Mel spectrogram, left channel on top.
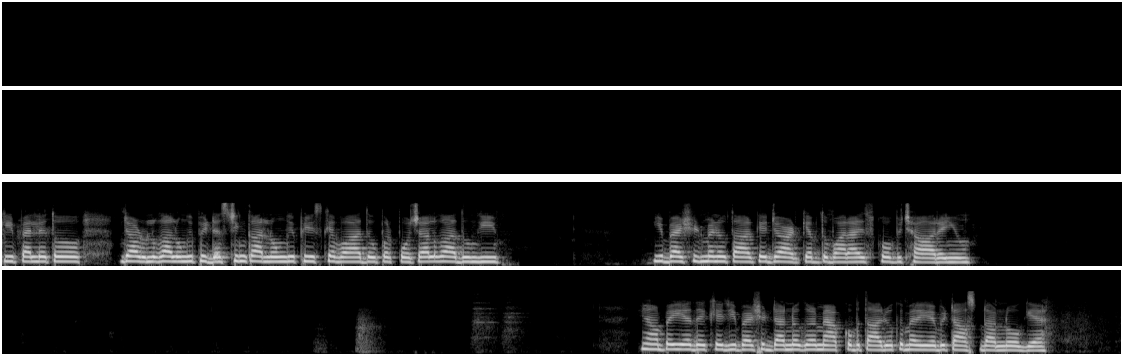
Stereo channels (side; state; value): left; silent; 70 dB below the other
